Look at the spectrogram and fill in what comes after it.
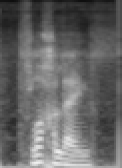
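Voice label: "vlaggelijn", Dutch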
